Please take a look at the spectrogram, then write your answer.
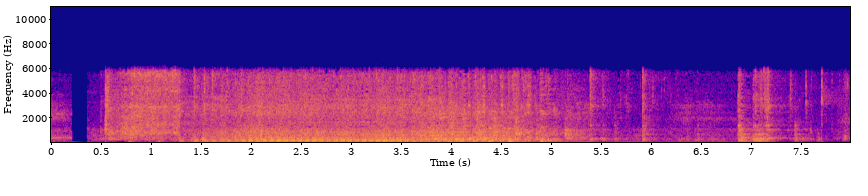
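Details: Murray Wide Body LT off-road mower with a 12.5hp Briggs & Stratton, started via newly wired key switch and push-button ignition: short crank, then catches right away into a steady, even putter; starts cleanly and runs fine.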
